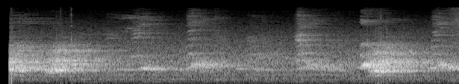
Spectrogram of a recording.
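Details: Dog barking on 25 August 2014, loud rough barks in short bursts roughly every second, each with strong mid-range harmonics, over a steady background hiss.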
